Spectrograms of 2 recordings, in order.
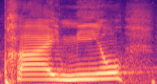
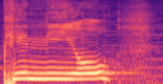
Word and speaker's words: pineal: you stare at the word pineal pineal you can do it either way and they're both right i have found pineal is the best expression the best breakdown it's two syllables it's 914.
